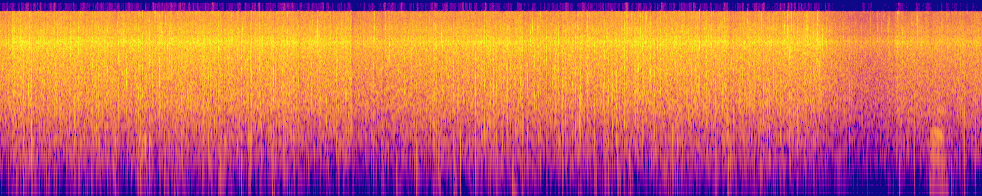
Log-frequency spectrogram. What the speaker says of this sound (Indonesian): hujan deras banget tuh.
